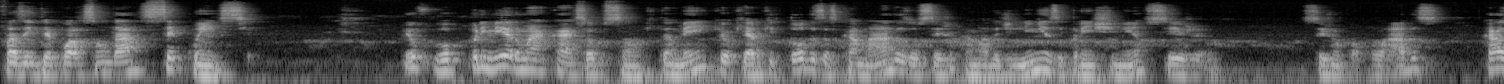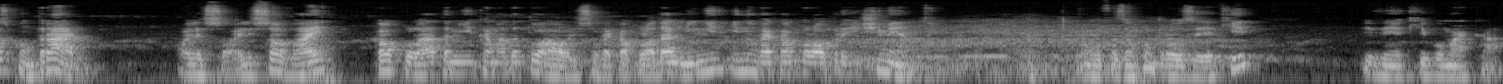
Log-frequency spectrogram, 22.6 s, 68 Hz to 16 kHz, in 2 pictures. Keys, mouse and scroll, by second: 10.9 click, 12.0 click, 16.1-18.3 drag, 19.2 ctrl+z, 21.3 click.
